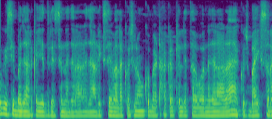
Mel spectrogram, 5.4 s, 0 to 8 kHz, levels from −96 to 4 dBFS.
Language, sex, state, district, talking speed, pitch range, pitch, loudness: Hindi, male, Chhattisgarh, Raipur, 295 wpm, 95-105 Hz, 100 Hz, -17 LUFS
